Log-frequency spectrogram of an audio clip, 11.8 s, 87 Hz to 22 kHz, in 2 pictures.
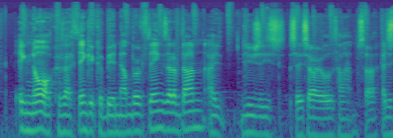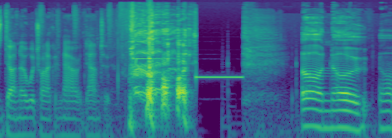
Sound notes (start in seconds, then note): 7.8 Harry laughing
